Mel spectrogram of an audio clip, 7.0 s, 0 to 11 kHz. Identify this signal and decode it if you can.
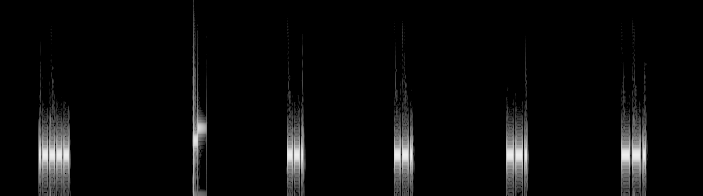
Morse code, heard as a keyed tone, about 62 wpm, spaced as for 9 wpm, 700 Hz. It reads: 1 GGGG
